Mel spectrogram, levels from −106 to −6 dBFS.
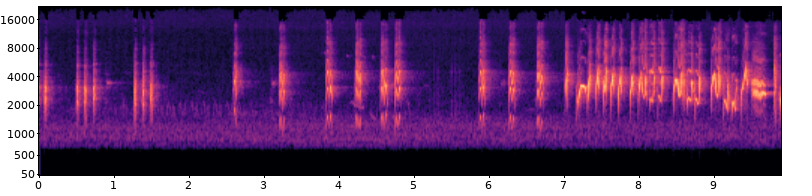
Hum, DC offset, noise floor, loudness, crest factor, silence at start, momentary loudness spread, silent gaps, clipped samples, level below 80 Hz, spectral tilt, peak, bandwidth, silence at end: none; under 0.1%; -64 dBFS; -21 LUFS; 20 dB; 0.05 s; 15 LU; none; under 0.1%; under -90 dBFS; 12.5 dB/octave; -6 dBFS; 19.5 kHz; 0 s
